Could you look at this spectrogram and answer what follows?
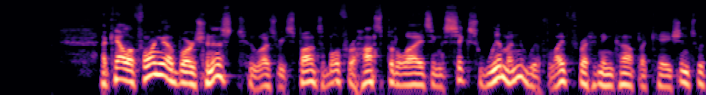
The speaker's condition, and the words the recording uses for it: None; typical speech.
